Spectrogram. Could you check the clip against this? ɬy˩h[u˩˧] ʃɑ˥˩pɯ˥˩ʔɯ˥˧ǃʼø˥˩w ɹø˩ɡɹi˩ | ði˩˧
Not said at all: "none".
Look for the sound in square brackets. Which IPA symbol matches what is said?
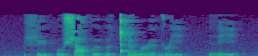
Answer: u˩˧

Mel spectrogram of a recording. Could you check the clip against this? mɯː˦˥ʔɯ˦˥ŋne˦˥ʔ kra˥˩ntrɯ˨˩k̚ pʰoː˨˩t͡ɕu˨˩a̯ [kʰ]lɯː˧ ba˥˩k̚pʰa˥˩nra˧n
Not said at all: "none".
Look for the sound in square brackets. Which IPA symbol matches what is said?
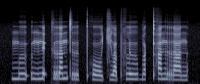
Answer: pʰ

